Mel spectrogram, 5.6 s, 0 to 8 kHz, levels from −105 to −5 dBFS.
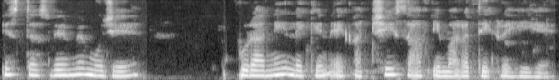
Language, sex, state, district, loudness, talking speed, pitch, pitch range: Hindi, female, Arunachal Pradesh, Lower Dibang Valley, -16 LUFS, 140 wpm, 185 Hz, 170-200 Hz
